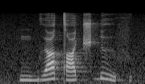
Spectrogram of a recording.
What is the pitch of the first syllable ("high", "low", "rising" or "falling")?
rising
